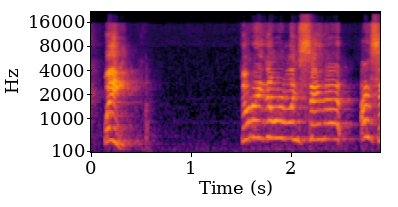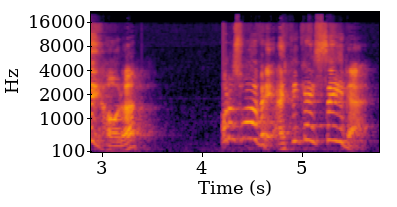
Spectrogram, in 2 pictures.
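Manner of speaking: high-pitched mock protest; mock defensive. Host questioning a viewer's correction of a name, mock defensive.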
